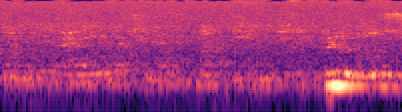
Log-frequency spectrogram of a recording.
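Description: A television plays indoors.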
